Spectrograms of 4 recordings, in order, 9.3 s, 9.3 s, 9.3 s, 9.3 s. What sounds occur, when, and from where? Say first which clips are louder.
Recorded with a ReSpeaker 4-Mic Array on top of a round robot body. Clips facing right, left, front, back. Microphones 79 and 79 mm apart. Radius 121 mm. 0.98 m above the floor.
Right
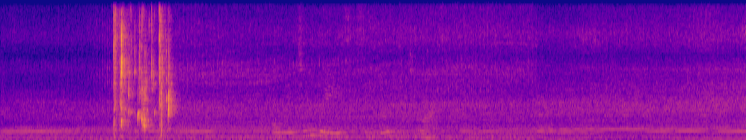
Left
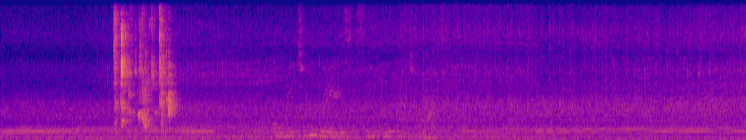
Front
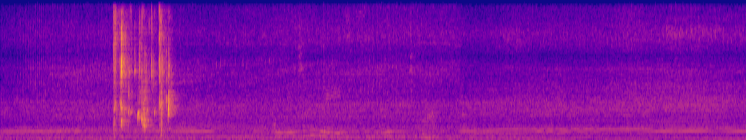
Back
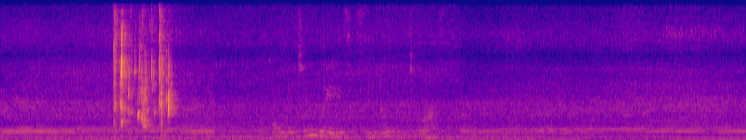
1.4 s a splash: right 9 dB, front 4 dB; 70° right, 0.6 m
3.4 s a woman speaking: right 2 dB, back 1 dB; 120° right, 4.5 m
